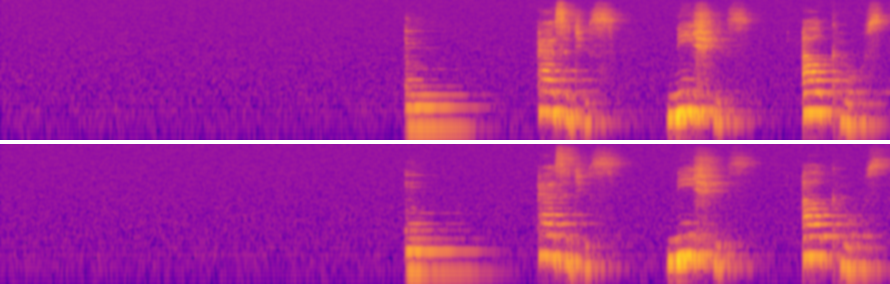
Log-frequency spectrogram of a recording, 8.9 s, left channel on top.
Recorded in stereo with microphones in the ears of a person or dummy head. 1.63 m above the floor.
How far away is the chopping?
No chopping in this recording.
